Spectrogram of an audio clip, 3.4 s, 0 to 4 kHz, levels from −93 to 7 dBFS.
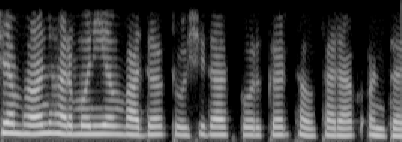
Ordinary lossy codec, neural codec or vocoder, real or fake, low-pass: none; codec, 16 kHz, 8 kbps, FunCodec, trained on Chinese and English, 25 frames a second; fake; 3.6 kHz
